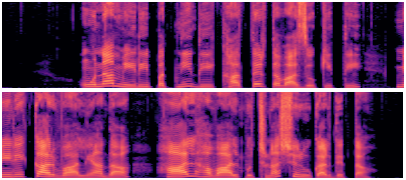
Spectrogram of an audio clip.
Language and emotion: Punjabi, neutral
